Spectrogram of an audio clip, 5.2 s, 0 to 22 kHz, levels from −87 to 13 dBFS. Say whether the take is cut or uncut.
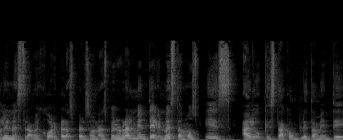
cut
